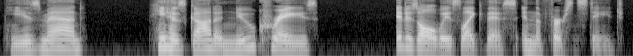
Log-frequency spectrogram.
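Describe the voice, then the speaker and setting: Rat, a woman voicing a brisk sensible male rat. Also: on the low side, clean tone, dry recording, clean studio sound. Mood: dismissive. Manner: firm, matter-of-fact, sharp.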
